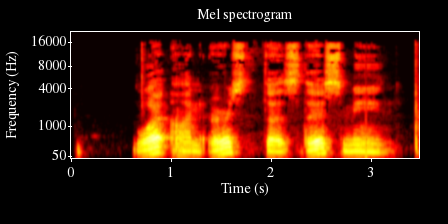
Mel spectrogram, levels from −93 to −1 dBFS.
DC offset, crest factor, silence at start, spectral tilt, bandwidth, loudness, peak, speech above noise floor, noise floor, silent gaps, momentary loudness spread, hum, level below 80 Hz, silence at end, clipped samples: under 0.1%; 20 dB; 0.05 s; -4.5 dB/octave; 16.5 kHz; -20 LUFS; -2 dBFS; 55 dB; -75 dBFS; none; 12 LU; none; -56 dBFS; 0 s; under 0.1%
